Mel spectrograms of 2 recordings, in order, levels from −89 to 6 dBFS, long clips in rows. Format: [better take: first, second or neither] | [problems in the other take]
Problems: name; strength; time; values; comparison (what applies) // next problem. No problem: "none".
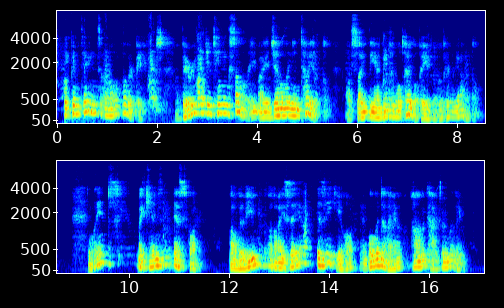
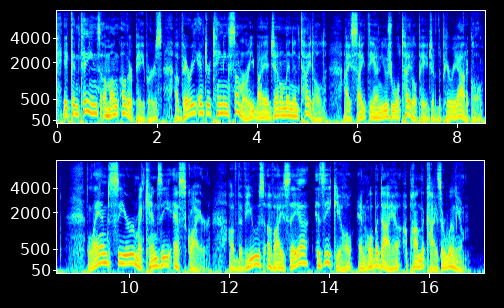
second | noise reduction (neural mask model DeepFilterNet 3)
